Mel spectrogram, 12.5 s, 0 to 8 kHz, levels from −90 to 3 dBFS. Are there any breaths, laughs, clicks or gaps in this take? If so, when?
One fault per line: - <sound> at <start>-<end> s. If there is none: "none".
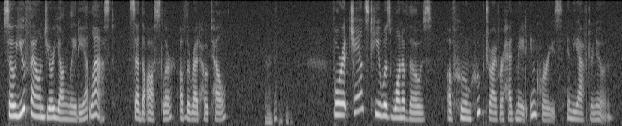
- breath at 5.3-5.9 s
